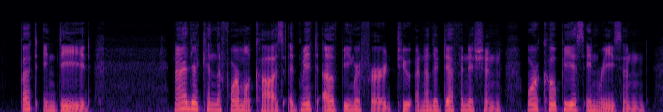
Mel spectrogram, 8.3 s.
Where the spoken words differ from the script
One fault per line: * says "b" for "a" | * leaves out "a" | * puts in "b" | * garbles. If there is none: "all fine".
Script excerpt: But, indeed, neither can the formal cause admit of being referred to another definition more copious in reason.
all fine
